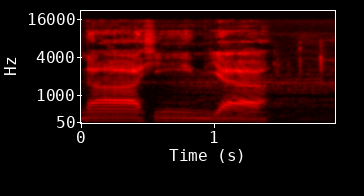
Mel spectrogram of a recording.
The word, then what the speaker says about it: Najena: It's pronounced Najena. I always call it Najena.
